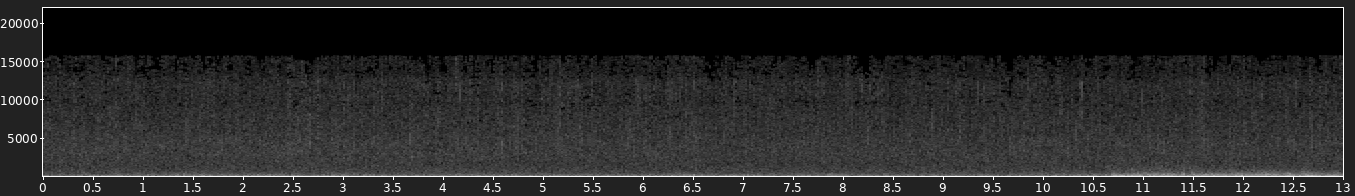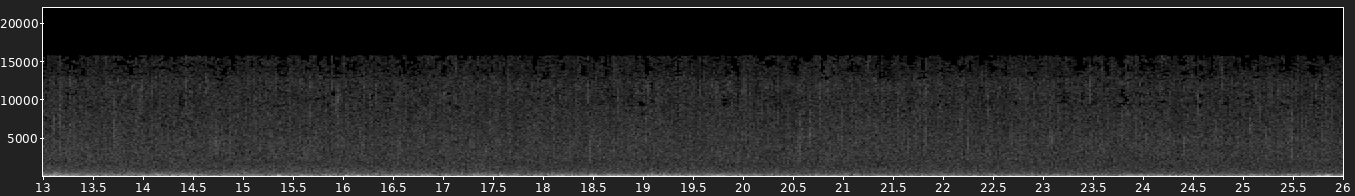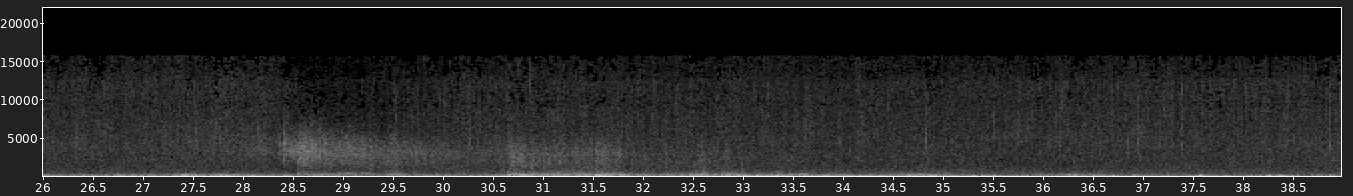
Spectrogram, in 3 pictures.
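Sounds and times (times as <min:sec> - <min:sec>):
steady rain: 0:00.0 - 0:38.9
low rolling thunder: 0:10.6 - 0:20.1, 0:24.3 - 0:38.5.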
